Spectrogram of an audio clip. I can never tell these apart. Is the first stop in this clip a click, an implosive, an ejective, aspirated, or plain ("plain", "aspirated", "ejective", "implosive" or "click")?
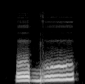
plain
